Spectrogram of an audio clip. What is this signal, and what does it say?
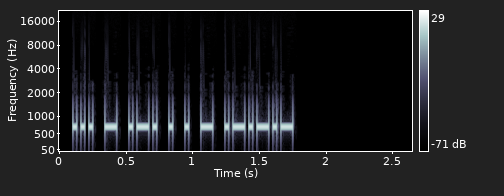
Morse code, heard as a keyed tone, about 40 wpm, 700 Hz. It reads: STREET.
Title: Sentences from Top 1200 Words 40wpm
